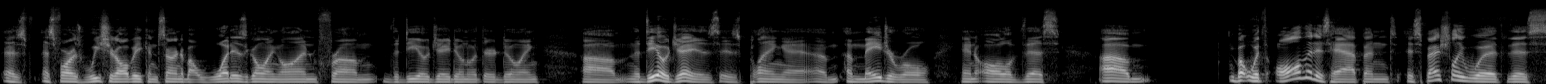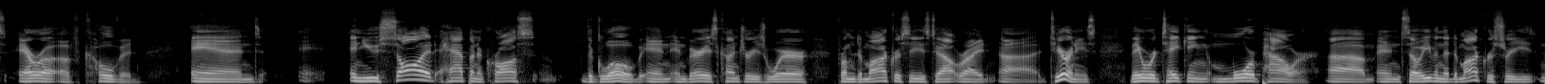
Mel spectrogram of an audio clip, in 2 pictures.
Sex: male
